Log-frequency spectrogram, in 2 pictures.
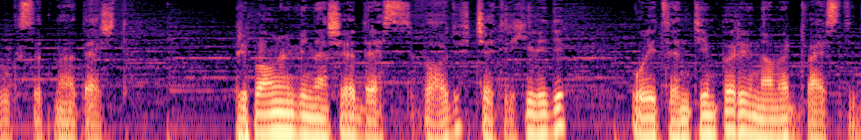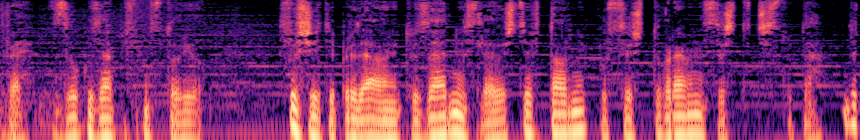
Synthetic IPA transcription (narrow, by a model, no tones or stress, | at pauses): luɡə̥sət̪nɐɐd̪ɛ̰ʒ̥t̪ə̥ | pɾipɔmnʲəmvinaʃiəɐd̪ɾɛspɔd̪ift͡ʃɛt̪iɾixilʲəd̪i | ṵlit̪sənt̪impəɾifnɔmɛɾd̪va̰jsɛ̥t̪id̪vɛ̰zvokozapi̥snost̪oɾʲio̰ | slˠuʃəjt̪ɛpɾɛd̪avɐnɛt̪ozaɛd̪noislɛ̰d̪vəʃt̪iəft̪ɔɾnik̚posɤʃt̪o̥t̪ovɾɛmɛnɐsɤʃt̪ə̥t̪ə̥t͡ʃɛ̥st̪ot̪ad̪ɐ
